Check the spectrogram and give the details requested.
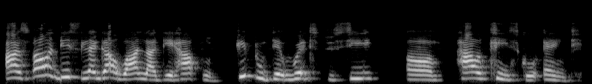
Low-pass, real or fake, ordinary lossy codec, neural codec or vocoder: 7.2 kHz; fake; none; codec, 16 kHz, 2 kbps, FunCodec, trained on LibriTTS, 25 frames a second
